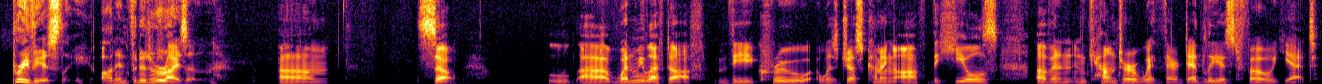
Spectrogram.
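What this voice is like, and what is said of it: Bombastic movie trailer voice. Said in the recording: “back to bombastic trailer voice for a second”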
